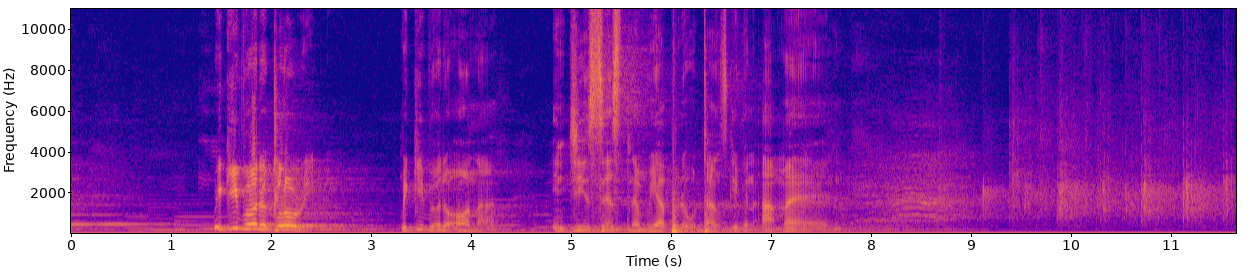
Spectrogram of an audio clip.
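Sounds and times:
speech: 0:01.4 - 0:02.5, 0:03.3 - 0:07.7
audience clapping: 0:09.1 - 0:11.6.

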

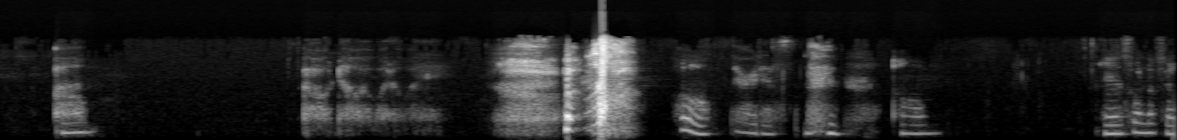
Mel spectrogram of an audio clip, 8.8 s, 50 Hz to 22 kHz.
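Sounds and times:
soft whispery breaths: 0:02.3 - 0:04.3, 0:05.8 - 0:06.8
person sneezing: 0:03.8 - 0:04.8
speech: 0:08.3 - 0:08.8.

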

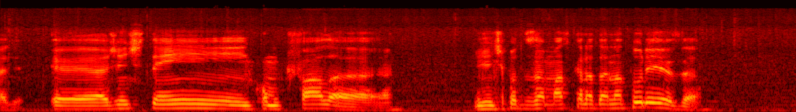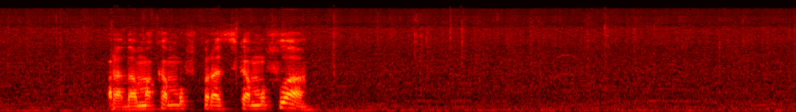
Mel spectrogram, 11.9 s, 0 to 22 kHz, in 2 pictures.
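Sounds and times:
speech: 0:00.0 - 0:05.4, 0:06.8 - 0:08.4
steady rain falling: 0:00.0 - 0:11.9.

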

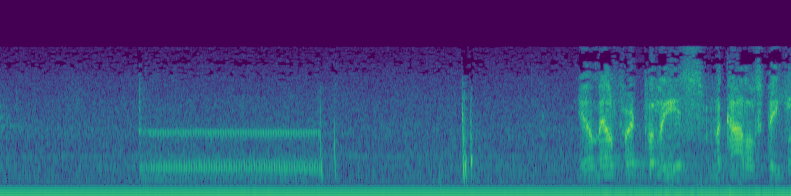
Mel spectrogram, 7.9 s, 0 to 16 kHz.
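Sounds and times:
telephone line tone on a payphone call: 0:01.4 - 0:03.3
speech: 0:06.0 - 0:07.8.

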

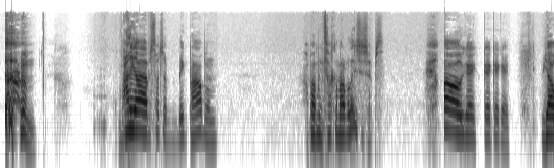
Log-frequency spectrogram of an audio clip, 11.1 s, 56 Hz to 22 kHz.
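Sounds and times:
throat clearing: 0:00.1 - 0:00.8
speech: 0:00.2 - 0:00.8, 0:02.4 - 0:04.4, 0:06.1 - 0:07.7, 0:08.5 - 0:11.0
faint click: 0:00.8 - 0:01.0.

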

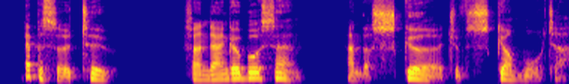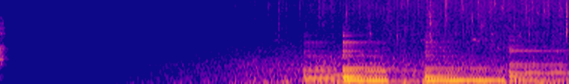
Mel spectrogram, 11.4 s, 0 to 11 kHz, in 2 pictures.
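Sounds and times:
speech: 0:00.2 - 0:01.2, 0:01.8 - 0:05.8, 0:08.7 - 0:09.2
light warm desert rain on saloon windows: 0:07.3 - 0:11.3
low sustained musical tones: 0:08.7 - 0:11.3.

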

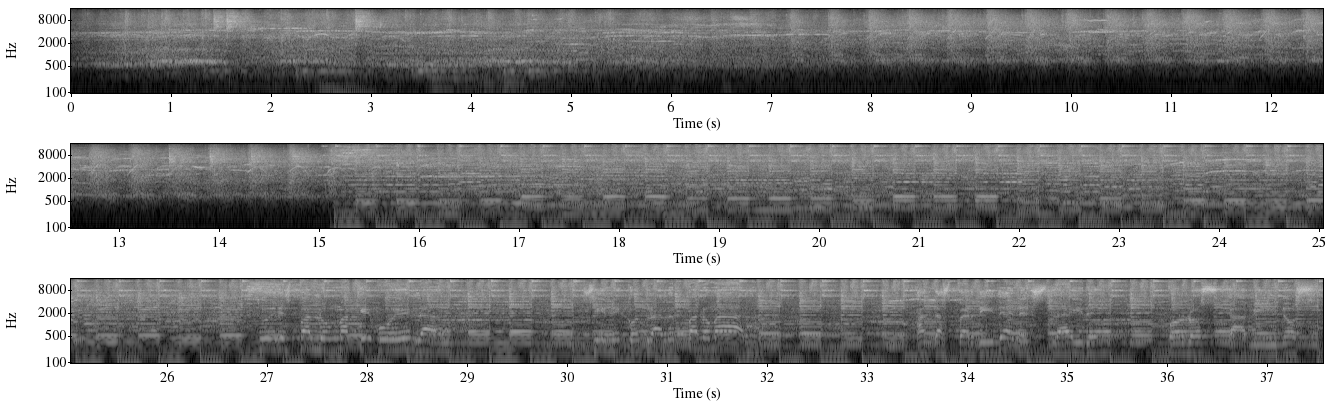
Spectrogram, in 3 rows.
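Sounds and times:
crowd cheering and shouting: 0:00.0 - 0:37.5
loud bass-heavy band playing: 0:01.5 - 0:06.8, 0:14.7 - 0:37.5
solo singer singing: 0:26.8 - 0:29.1, 0:30.2 - 0:32.2, 0:33.5 - 0:37.5.

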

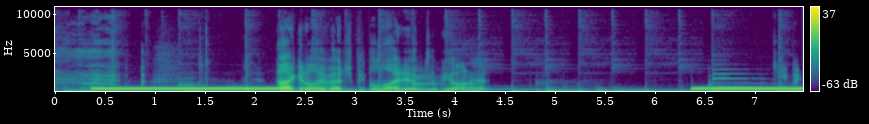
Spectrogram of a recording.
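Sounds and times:
electronic ringback tone on an outgoing phone call: 0:00.5 - 0:02.3, 0:06.4 - 0:07.4
speech: 0:02.2 - 0:04.4.

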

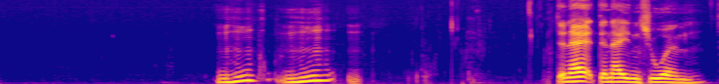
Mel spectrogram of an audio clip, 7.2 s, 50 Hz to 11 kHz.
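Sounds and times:
speech: 0:02.2 - 0:03.7, 0:05.6 - 0:07.1
person sipping wine: 0:02.2 - 0:05.6.

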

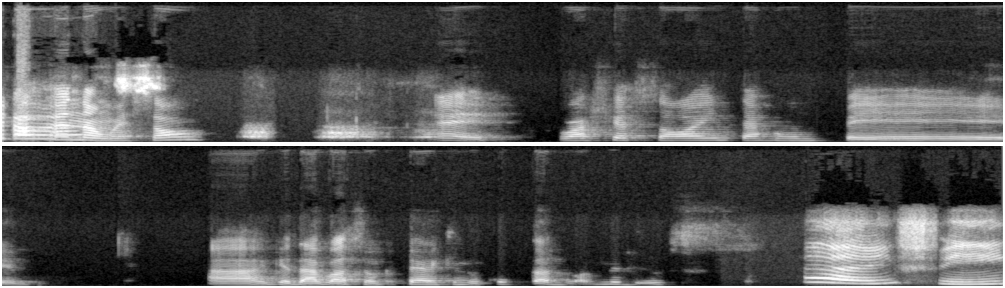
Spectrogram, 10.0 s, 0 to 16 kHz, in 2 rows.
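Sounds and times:
speech: 0:00.3 - 0:01.1, 0:02.2 - 0:05.3, 0:06.0 - 0:10.0
dog barking: 0:01.2 - 0:02.2.

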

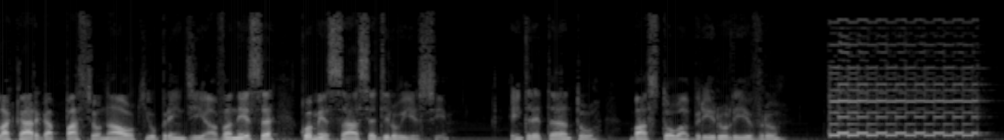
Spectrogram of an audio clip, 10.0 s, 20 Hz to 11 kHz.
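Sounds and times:
speech: 0:00.0 - 0:08.0
telephone ringing with a two-tone trill: 0:08.3 - 0:10.0.

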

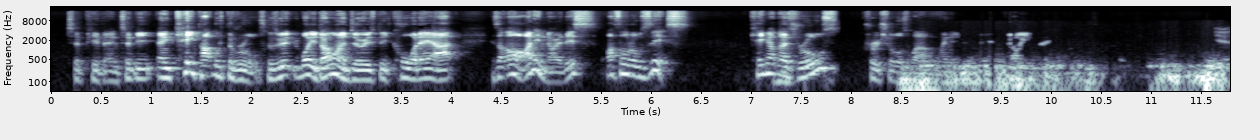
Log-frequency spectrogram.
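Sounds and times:
speech: 0:00.2 - 0:06.4, 0:07.0 - 0:10.3, 0:11.1 - 0:11.7
rolling thunder from a thunderstorm outside: 0:08.5 - 0:11.7.

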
